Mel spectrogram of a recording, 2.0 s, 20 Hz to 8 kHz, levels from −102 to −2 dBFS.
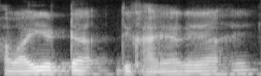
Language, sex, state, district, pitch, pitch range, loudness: Hindi, male, Uttar Pradesh, Lucknow, 125 Hz, 115-130 Hz, -17 LUFS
